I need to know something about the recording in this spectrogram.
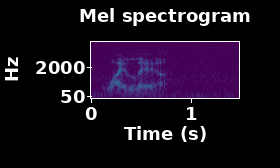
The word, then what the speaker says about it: Wailea: developments and beautiful beaches as well and it's pronounced Wailea and past that is McKenna there's a lot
